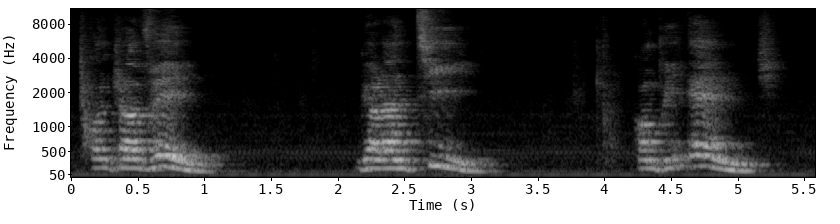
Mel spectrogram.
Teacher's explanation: three-syllable words with the last syllable stressed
